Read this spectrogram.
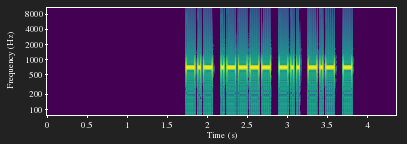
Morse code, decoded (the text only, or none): K1DKT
